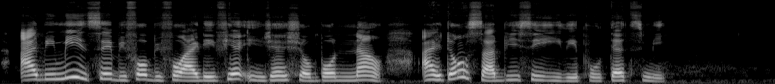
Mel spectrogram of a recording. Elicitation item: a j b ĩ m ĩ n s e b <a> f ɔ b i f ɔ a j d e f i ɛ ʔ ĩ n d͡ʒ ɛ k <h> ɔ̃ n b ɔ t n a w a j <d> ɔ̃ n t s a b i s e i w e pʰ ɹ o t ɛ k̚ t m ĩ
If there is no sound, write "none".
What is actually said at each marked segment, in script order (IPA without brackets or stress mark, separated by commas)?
i, ʃ, d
